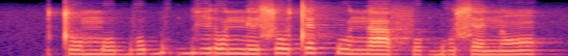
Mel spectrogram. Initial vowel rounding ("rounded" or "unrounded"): rounded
